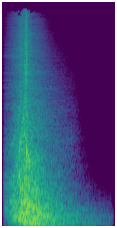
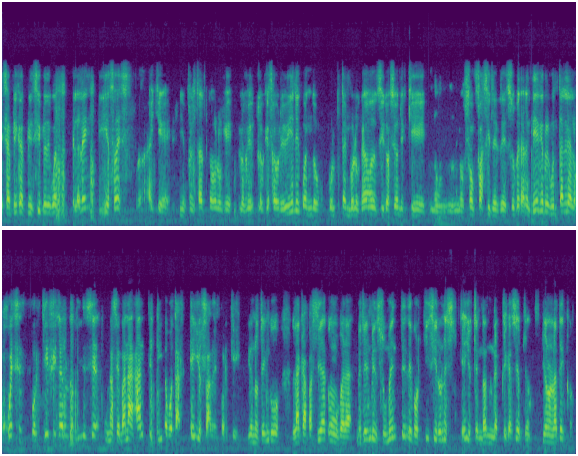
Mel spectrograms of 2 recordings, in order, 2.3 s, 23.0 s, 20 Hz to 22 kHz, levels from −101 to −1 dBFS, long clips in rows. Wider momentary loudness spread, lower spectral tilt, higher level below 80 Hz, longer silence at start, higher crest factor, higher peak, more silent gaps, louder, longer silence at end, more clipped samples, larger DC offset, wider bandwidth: first, 22 LU vs 9 LU; first, -5.5 dB/octave vs -1.5 dB/octave; first, -38 dBFS vs -64 dBFS; about the same, 0.05 s vs 0 s; about the same, 20 dB vs 22 dB; second, -4 dBFS vs 0 dBFS; neither; about the same, -21 LUFS vs -21 LUFS; first, 0.75 s vs 0.1 s; neither; neither; first, 19 kHz vs 7.8 kHz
